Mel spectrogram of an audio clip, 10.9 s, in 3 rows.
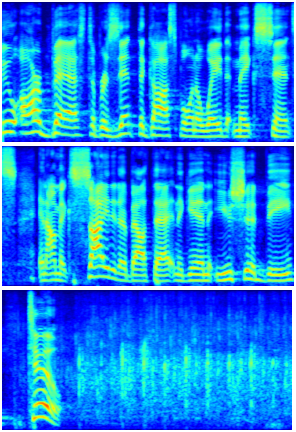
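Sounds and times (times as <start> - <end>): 
speech: 0.0 - 8.1
quiet golf clap style applause from a crowd: 7.6 - 10.9.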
